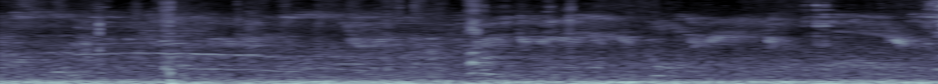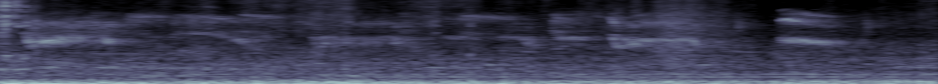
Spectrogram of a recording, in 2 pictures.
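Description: Birds squawking and chirping in a quick run of short calls, thickest through the middle and later part, with a few sharp clicks among them.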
